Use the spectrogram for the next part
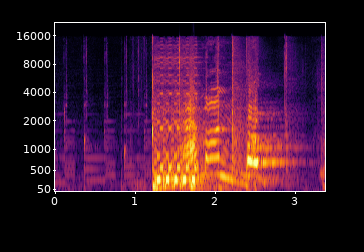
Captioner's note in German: Buzzer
